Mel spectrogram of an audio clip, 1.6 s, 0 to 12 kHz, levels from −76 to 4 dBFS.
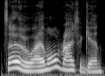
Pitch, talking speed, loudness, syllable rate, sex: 195 Hz, 225 wpm, -14 LUFS, 4.7 syllables/s, male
